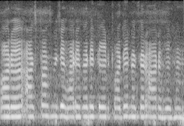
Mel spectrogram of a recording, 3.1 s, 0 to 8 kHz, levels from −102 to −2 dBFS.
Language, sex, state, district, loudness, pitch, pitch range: Hindi, male, Chandigarh, Chandigarh, -16 LUFS, 230 Hz, 225-235 Hz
